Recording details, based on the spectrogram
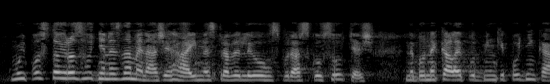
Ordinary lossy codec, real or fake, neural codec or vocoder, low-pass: none; real; none; 7.2 kHz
